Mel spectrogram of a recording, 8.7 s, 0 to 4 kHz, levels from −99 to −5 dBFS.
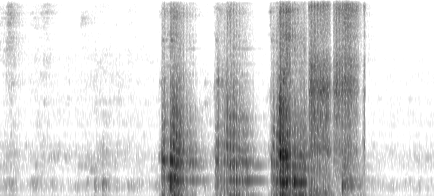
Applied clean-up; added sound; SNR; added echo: neural separator model SepFormer DNS4.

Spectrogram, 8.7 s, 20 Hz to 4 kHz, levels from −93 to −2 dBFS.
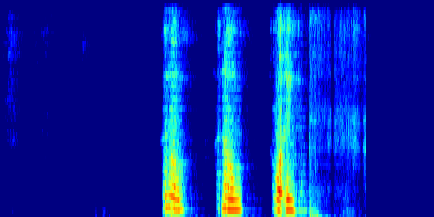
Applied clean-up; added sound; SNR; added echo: neural separator model SepFormer WHAMR!.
